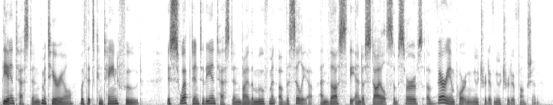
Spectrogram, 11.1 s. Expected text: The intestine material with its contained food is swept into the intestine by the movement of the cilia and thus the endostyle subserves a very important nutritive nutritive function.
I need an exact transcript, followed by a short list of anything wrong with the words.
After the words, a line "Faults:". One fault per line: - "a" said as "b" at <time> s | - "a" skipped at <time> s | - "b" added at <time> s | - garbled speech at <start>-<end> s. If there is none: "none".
The intestine material with its contained food is swept into the intestine by the movement of the cilia and thus the endostyle subserves a very important nutritive nutritive function.
Faults:
none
